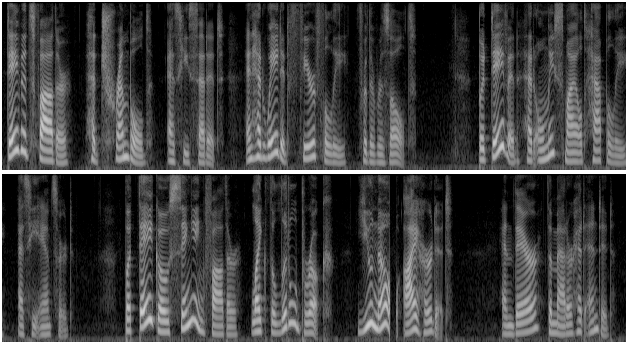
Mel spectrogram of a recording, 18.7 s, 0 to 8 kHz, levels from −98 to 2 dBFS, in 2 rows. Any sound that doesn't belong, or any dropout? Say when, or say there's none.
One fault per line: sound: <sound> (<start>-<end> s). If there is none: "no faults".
sound: dropout (15.2-15.3 s)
